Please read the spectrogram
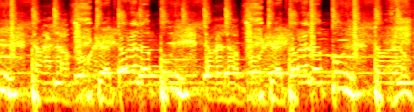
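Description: A hip hop track playing: rapping over a beat with regular drum hits.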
